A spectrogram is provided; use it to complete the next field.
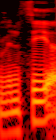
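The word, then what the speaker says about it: Mencía: that we also have the minia grape or Mia as they pronounce it that typically makes some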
